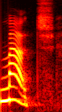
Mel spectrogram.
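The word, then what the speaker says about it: match: मैच में टी जो है वो एक साइलेंट लेटर है, और मैंने आपको पहले ही बताया था कि सी एच से पहले जब टी आता है तो वो मोस्टली क्या होता है? साइलेंट।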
